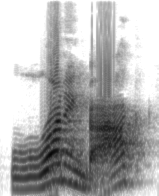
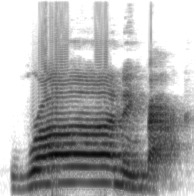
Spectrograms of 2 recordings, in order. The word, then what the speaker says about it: running back: So, to say running back, we are going to again stress run unstressing and then stress back. Running back, running back, running back, running back, running back.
